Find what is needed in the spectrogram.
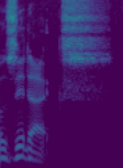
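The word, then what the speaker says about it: Xidax: I think X is pronounced with a Z. Oh, Zidax.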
